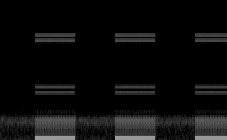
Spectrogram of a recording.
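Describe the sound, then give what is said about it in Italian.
A telephone busy tone after a dropped line: three identical steady mid-pitched beeps, each about half a second long, separated by equal silences in an even on-off rhythm. No one speaks. “Ah, abbiamo perso la linea con, eh, con Danilo, quindi vediamo se riusciamo a recuperarlo.”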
